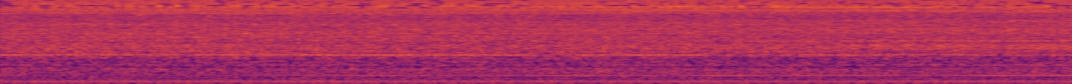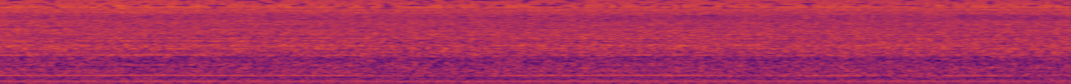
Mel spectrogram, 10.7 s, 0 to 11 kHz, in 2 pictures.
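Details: Nissan Fairlady Z Z33 (VQ35DE V6, automatic) at about 310,000 km, idling after a DIY engine overhaul: steady, even low idle with no knocks or ticks riding on it; the V6 settles smoothly and sounds healthy.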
